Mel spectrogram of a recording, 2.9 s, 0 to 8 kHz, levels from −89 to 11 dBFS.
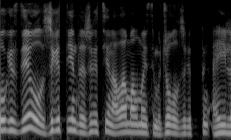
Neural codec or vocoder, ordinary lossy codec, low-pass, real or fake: none; none; none; real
